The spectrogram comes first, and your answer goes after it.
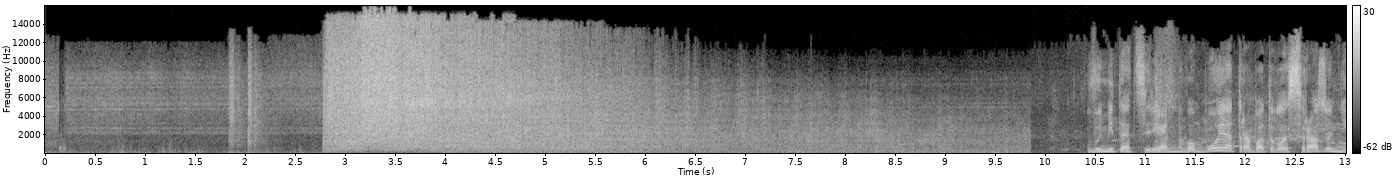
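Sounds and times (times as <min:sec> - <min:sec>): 
low rumble of naval cruiser fire during exercises: 0:00.0 - 0:09.9
speech: 0:00.1 - 0:00.4, 0:10.5 - 0:13.0
loud hissing roar of missile launch from a naval cruiser: 0:02.8 - 0:09.9.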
